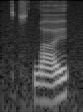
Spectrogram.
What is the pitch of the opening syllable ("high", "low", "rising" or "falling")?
rising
